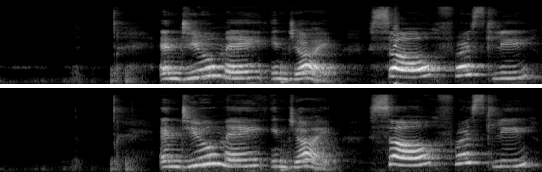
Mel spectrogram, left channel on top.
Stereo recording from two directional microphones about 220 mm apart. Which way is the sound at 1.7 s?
35° right (ahead or behind).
